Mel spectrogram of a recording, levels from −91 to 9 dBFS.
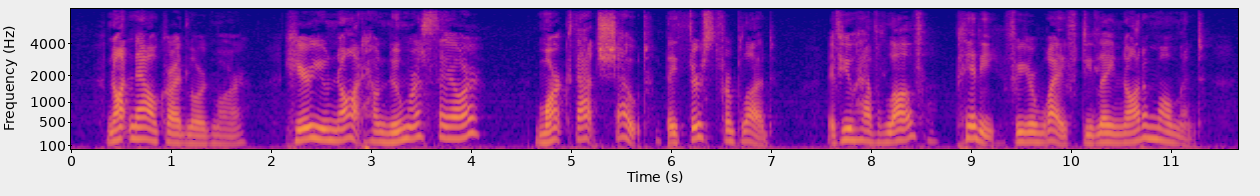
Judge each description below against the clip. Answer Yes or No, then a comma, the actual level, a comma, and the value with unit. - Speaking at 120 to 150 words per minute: No, average, 160 wpm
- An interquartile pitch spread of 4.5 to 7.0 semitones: Yes, wide, 5.6 semitones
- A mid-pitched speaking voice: Yes, medium, 165 Hz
